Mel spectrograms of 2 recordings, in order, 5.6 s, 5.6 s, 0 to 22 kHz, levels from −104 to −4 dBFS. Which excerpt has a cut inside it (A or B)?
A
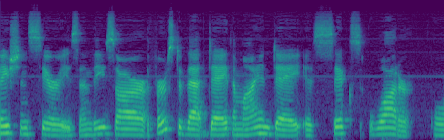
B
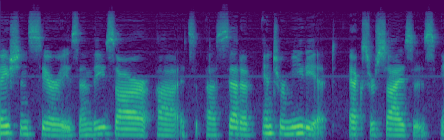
B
